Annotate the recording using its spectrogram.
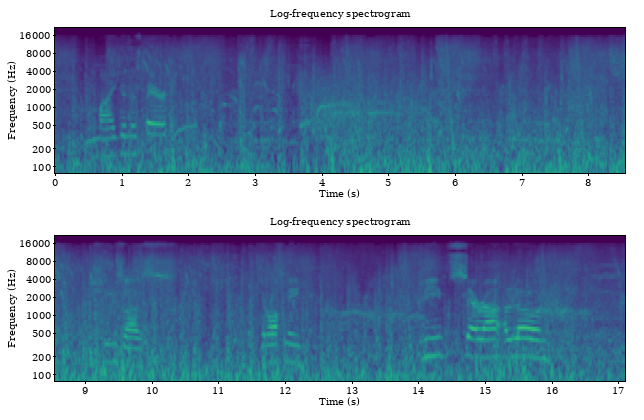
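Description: Game gunfire and blasts crackle steadily.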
